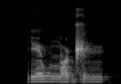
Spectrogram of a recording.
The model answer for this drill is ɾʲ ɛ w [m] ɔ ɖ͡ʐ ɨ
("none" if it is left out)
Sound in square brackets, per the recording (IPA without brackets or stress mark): n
